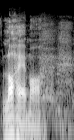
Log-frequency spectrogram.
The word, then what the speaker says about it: Lahemaa: If Lahimaa translates as land of bays, or Lahemaa in Estonian right pronunciation, then Soma translates as land of mires.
